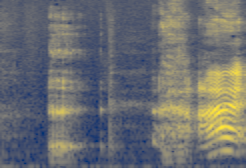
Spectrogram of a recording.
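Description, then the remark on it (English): A loud, drawn-out burp, rising in two guttural bursts with a rough, tonal rumble at the end. No one is speaking. “No, for that burping. Awful burp.”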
